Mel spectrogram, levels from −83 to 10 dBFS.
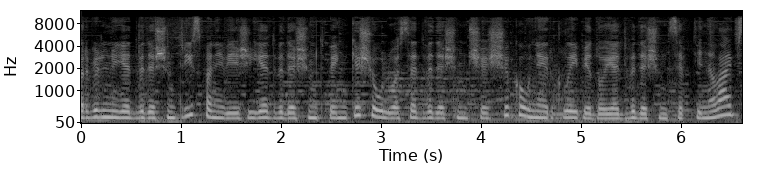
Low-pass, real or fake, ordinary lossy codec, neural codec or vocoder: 9.9 kHz; real; AAC, 48 kbps; none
